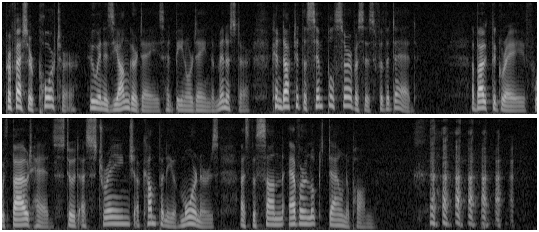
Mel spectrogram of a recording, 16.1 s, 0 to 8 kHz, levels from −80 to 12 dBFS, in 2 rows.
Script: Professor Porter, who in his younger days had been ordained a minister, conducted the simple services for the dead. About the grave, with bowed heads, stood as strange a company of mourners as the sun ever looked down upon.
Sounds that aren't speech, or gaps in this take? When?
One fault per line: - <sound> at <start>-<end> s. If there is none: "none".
- laugh at 14.2-15.8 s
